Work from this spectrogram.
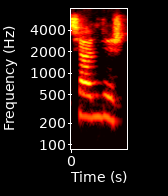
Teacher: the stress is again on the first syllable only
